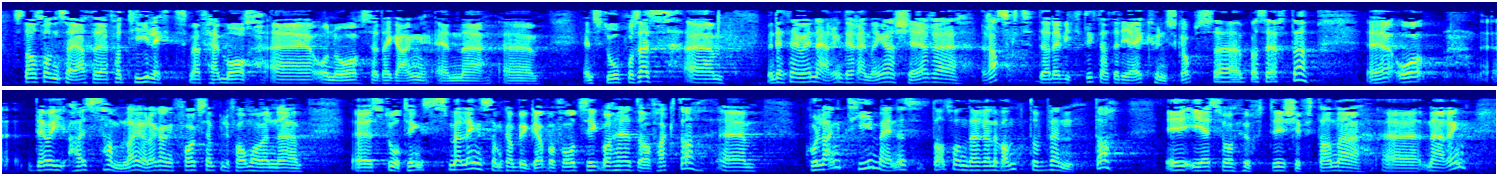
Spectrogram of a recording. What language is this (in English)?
Norwegian Nynorsk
